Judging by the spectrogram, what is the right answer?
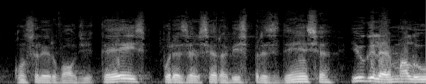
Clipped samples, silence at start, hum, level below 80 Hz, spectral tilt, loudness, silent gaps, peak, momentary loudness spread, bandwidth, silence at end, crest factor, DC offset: under 0.1%; 0.15 s; none; -40 dBFS; -7 dB/octave; -14 LUFS; none; -2 dBFS; 10 LU; 12 kHz; 0 s; 12 dB; under 0.1%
